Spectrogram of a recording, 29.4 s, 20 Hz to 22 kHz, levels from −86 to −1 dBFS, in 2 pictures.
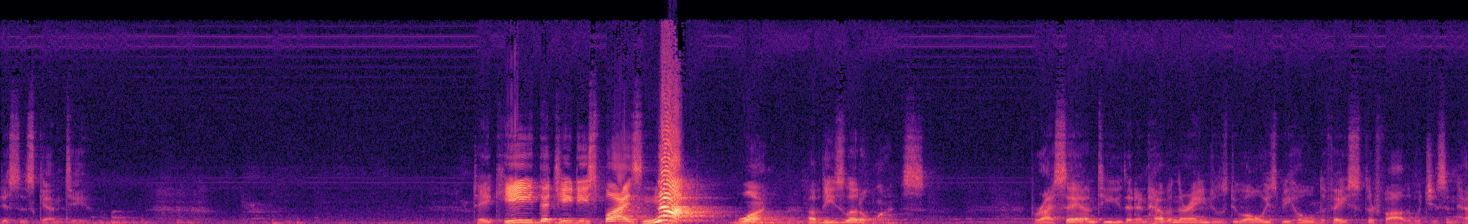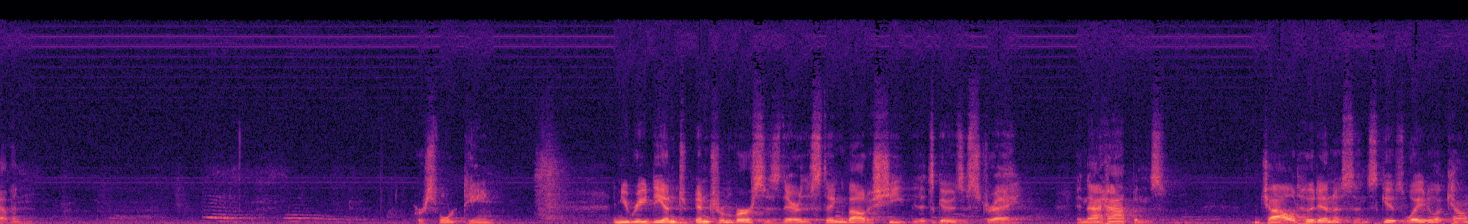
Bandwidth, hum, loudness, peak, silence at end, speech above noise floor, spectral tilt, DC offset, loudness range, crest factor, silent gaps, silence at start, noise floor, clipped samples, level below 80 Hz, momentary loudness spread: over 20 kHz; none; -18 LUFS; 0 dBFS; 0 s; 28 dB; -3 dB/octave; under 0.1%; 22 LU; 20 dB; none; 0 s; -47 dBFS; under 0.1%; -54 dBFS; 22 LU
